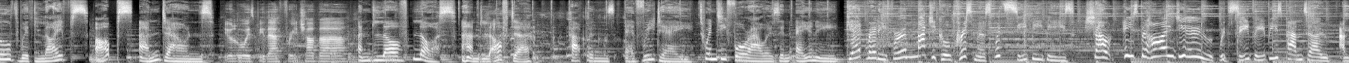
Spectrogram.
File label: Radio TV Promo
